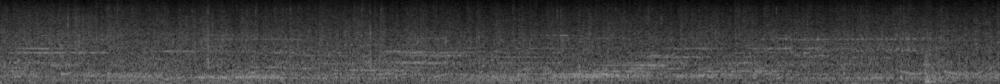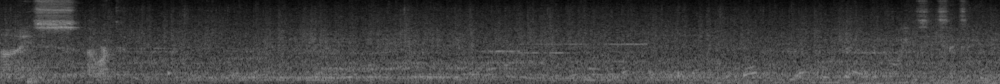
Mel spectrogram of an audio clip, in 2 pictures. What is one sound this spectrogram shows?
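A man talks calmly and steadily into a close microphone.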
